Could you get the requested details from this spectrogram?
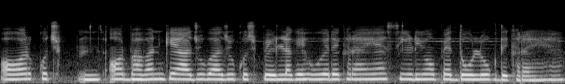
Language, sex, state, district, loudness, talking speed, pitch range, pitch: Hindi, female, Uttar Pradesh, Hamirpur, -12 LUFS, 220 wpm, 225-240 Hz, 235 Hz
